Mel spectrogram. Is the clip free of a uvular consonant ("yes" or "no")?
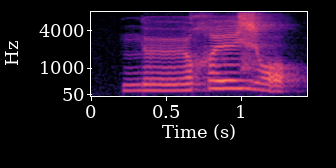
no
